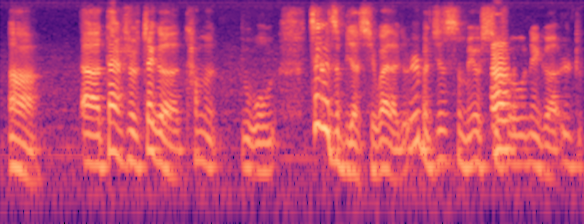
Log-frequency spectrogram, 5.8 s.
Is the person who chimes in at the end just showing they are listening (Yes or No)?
Yes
